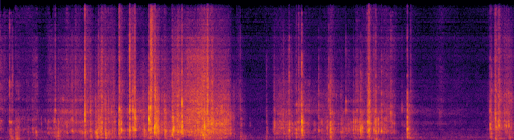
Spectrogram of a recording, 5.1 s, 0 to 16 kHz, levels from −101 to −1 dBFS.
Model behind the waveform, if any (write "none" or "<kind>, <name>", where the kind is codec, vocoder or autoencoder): codec, DAC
